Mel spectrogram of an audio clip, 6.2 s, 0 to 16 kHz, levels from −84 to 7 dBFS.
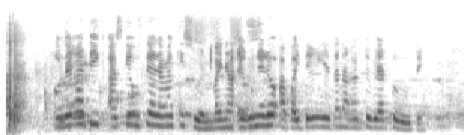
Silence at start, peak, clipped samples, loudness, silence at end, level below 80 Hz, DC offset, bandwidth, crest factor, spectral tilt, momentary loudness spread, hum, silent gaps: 0.1 s; -10 dBFS; under 0.1%; -31 LUFS; 0 s; -78 dBFS; under 0.1%; 10.5 kHz; 22 dB; -4 dB/octave; 10 LU; none; none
